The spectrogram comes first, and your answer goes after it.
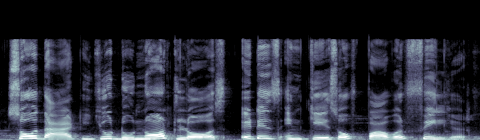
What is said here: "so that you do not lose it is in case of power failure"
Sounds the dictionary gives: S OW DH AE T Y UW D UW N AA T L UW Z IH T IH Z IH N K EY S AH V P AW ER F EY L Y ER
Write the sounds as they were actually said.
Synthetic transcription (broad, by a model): S OW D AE T Y UW D UW N AA T L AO S IH T IH Z IH N K EY S AH V P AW ER F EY L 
